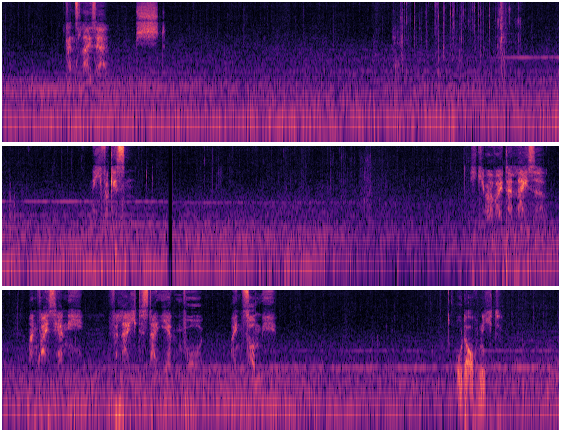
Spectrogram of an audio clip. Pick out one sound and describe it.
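A young man talks close to a microphone.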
